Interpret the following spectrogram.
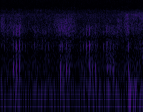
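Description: Very faint purring of a kitten, coming in short, uneven pulses.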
